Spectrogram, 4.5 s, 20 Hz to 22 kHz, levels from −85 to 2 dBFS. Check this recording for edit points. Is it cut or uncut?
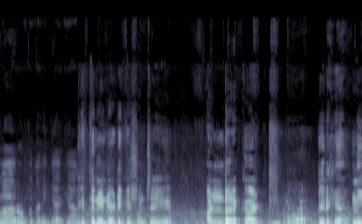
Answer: cut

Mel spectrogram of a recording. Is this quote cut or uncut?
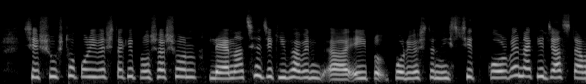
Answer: cut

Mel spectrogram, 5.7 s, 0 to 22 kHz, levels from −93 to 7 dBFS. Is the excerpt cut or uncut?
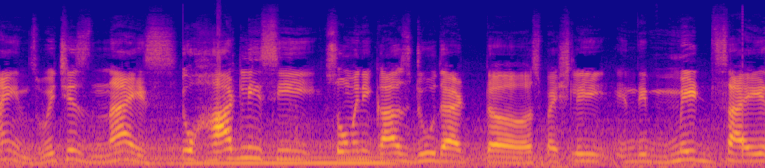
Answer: cut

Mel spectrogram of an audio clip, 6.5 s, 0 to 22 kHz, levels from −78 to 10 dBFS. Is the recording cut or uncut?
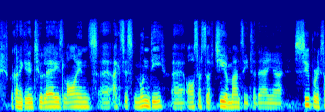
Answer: uncut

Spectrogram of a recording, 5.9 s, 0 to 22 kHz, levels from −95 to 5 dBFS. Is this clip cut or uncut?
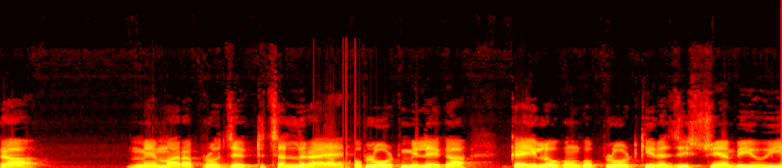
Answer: cut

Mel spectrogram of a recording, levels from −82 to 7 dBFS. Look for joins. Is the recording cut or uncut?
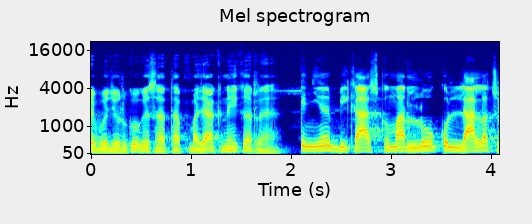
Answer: cut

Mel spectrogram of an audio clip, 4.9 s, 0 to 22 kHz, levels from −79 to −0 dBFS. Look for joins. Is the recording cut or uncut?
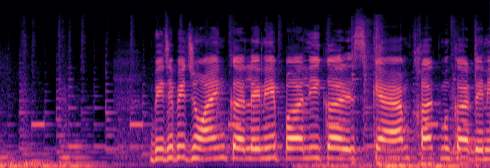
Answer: uncut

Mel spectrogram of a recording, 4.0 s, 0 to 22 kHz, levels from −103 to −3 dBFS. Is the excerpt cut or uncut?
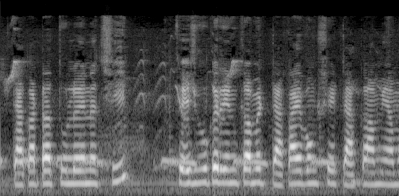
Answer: uncut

